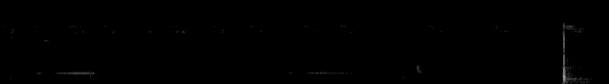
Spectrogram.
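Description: Small birds chirping in quick, repeated short notes, about three a second, with one sharp click near the end.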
